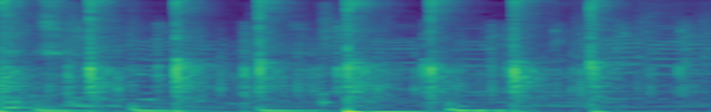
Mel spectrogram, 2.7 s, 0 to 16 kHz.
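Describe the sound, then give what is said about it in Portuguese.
Steady rhythmic clapping on a regular beat, punctuated by deep bass thumps and a tonal musical backing, a short, lively applause jingle at a fairly loud level, played as a salute to the Troféu Chutão de Ouro 2020. “hoje o nosso tema é o troféu Chutão de Ouro 2020, em que vamos eleger uma salva de palmas ao troféu Chutão 2020.”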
